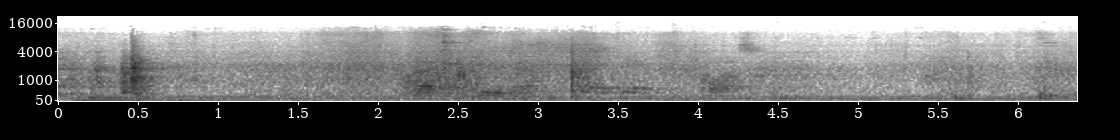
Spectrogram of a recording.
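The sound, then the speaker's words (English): A door shuts with a sharp thud, followed by a few softer clicks and rattles as it is locked, over a steady low hum and faint background voices. “lock the door now, right?”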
